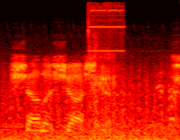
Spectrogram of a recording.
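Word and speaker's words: Shalashaska: somewhere along the line, Shashka got stuck on the end of Sharashka. The guerrillas were using the name amongst themselves, and by the time I got to hearing about it, pronunciation had wound up as Shalashashka.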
